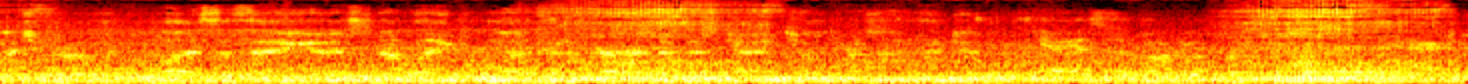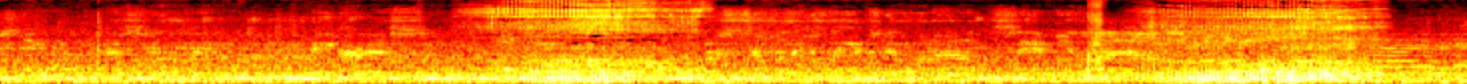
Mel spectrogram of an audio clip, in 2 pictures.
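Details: Man who claims he doesn't snore, asleep: slow, rough rattling breaths rising and falling at about four a minute over room noise; ordinary snoring.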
